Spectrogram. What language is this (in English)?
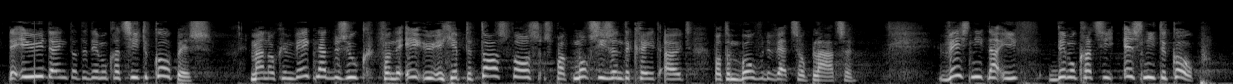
Dutch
